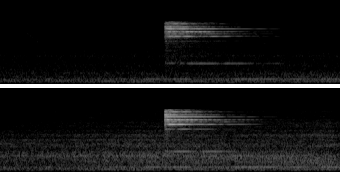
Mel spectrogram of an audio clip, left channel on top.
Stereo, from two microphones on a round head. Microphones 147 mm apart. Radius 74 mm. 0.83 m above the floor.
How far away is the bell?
About 0.8 m.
